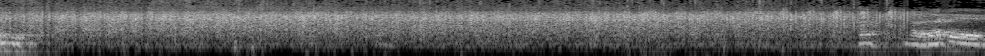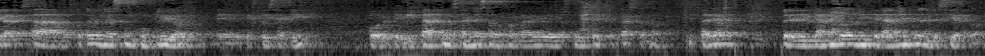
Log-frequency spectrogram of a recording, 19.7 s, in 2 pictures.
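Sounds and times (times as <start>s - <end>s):
sustained audience applause: 0.0s - 9.3s
speech: 10.1s - 19.7s.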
